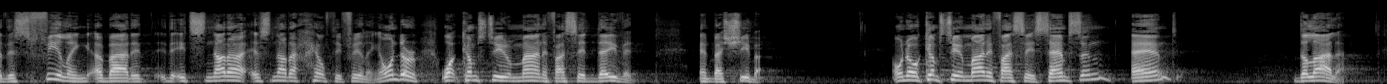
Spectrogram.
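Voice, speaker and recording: Lively high-voiced preacher, echoing hall. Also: male voice. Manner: lively, joking, calls to the congregation. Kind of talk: sermon. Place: large church sanctuary.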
